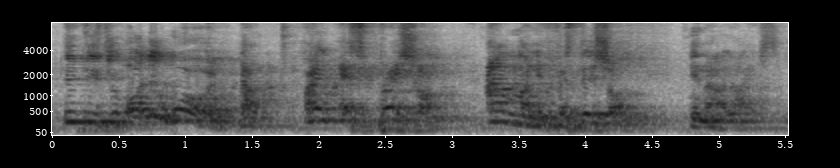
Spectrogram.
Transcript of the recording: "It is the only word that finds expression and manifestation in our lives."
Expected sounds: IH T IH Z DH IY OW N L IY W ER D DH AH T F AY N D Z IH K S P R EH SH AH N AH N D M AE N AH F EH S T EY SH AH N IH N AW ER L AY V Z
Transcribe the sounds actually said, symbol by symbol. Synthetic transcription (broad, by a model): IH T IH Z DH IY OW N L IY W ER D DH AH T F AY N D IH K S P R EH SH AH N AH N M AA N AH F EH S T EY SH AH N IH N AW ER L AY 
